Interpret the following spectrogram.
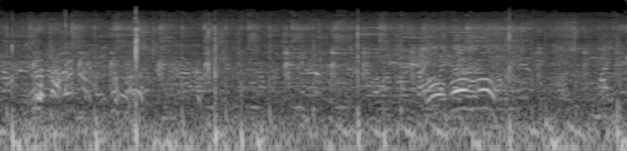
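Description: Beach volleyball rally: voices and background music, with a few sharp knocks of the ball being played, the clearest about a second and a half in.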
